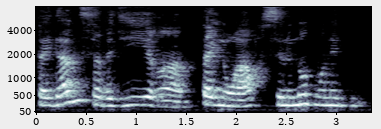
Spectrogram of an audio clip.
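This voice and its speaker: A woman's voice: mid-range voice, normal speed, a little mellow, roomy sound, distant mic. A woman from Laos, a painter, speaking hesitantly in a radio interview. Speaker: painter and photographer.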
